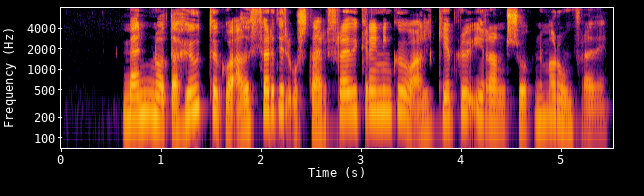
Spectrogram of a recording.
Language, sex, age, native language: Icelandic, female, 40-49, Icelandic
